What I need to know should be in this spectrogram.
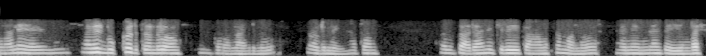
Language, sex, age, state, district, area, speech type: Malayalam, female, 30-45, Kerala, Idukki, rural, conversation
